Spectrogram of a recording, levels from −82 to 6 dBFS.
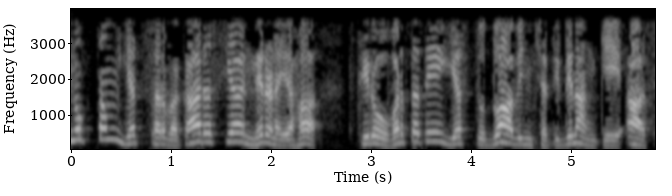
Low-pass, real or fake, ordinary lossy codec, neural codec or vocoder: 3.6 kHz; real; none; none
